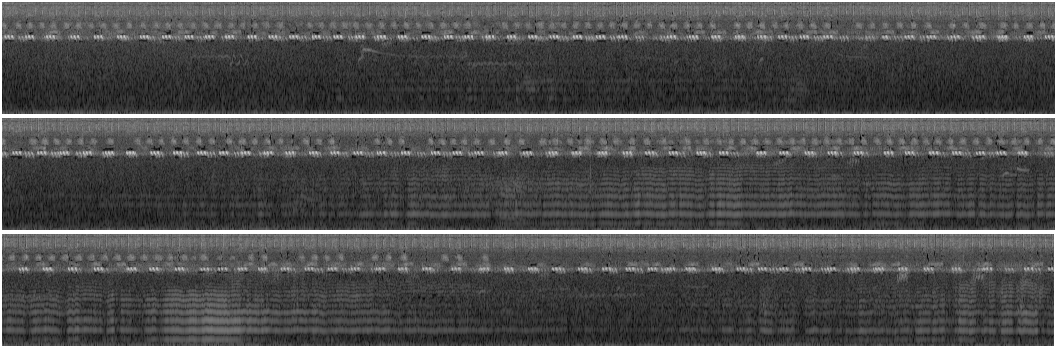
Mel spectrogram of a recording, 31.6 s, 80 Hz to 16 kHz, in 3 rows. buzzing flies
14.1s 25.8s, 28.3s 31.5s

